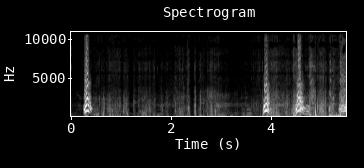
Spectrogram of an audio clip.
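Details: Miniature Schnauzer brothers Lucky and Levi, white, romping through tunnel trails in deep snow in Aroostook County, Maine, on January 22, 2023, after two snowy weeks; three sharp, bright barks, one at the start and two near the end, over crunching steps and a woman talking.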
